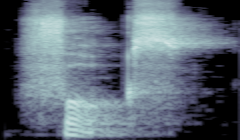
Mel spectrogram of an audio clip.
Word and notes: fox: British English

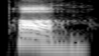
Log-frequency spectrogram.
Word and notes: palm: British English

